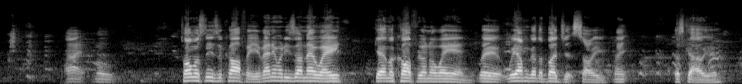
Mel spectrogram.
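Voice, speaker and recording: A man with a South Welsh accent and an animated tone, talking very fast yet with long, frequent pauses, ordinary pitch variation, and noticeable background noise. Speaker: podcast host and powerlifter. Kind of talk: casual vlog walkthrough. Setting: walking around a gym venue.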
